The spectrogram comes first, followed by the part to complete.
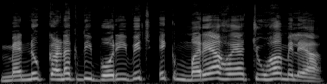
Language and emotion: Punjabi, disgusted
